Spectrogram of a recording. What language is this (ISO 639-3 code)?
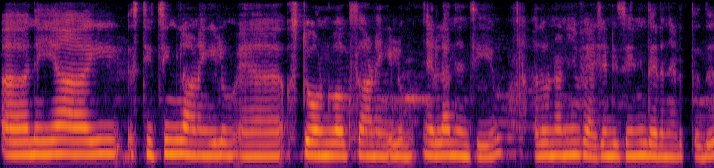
mal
